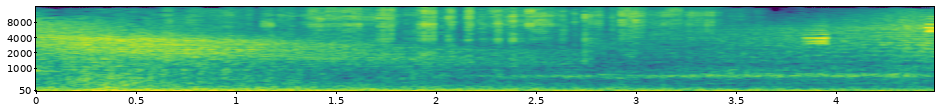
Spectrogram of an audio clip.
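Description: Outro logo-sting sound effect: a sudden deep boom that opens into a long low rumble, with a hissing fizz above it that slowly fades. A faint steady tone comes in partway through, and a short bright chime sounds near the end.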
